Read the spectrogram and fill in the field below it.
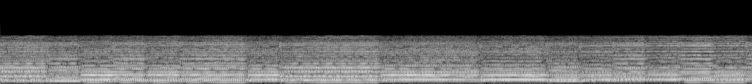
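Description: No faults can be heard; the signal carries the narrow telephone band of a G.711 mu-law call path, with nothing above 4 kHz.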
